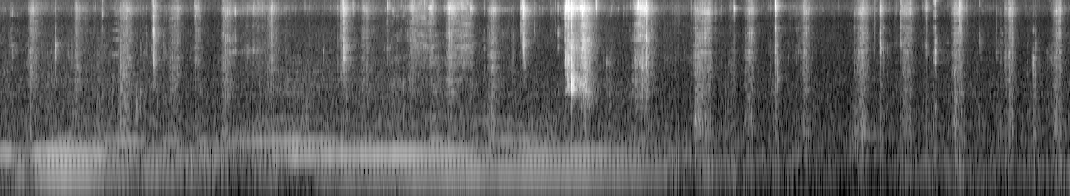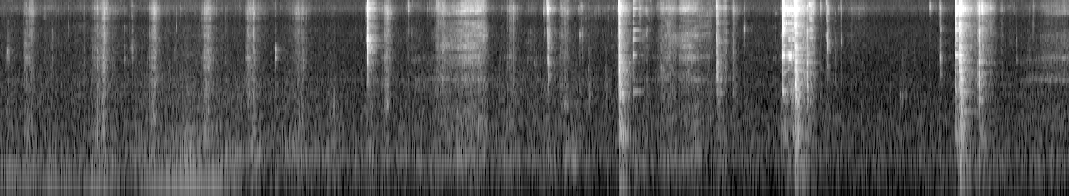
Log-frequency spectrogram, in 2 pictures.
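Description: Close-up eating sounds: chewing and biting into crunchy raw carrot salad and sweet bell pepper, with sharp clicks of a fork and fingers against the plate. A low steady hum runs through the first several seconds.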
